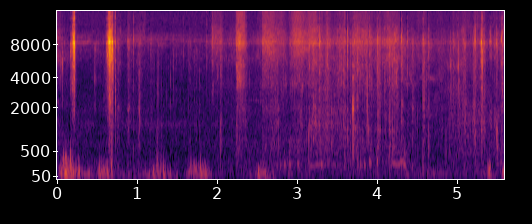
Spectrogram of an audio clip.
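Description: Pigeons in a coop, heard as soft low cooing murmurs in short phrases, with faint rustling, wing flutters and light scuffing nearby, all quiet.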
